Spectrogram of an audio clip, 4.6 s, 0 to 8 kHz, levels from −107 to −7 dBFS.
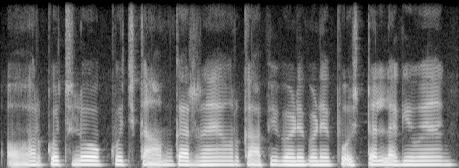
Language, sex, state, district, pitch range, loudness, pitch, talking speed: Hindi, female, Haryana, Rohtak, 170-180 Hz, -15 LUFS, 180 Hz, 210 wpm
